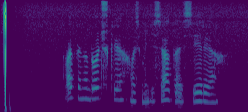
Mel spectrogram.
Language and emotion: Russian, sad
